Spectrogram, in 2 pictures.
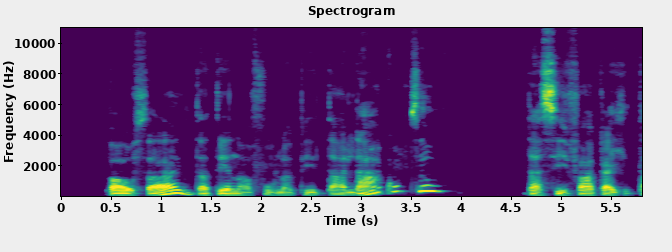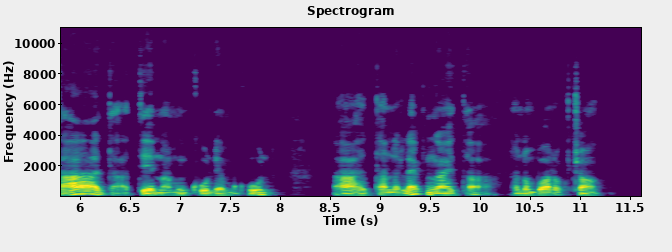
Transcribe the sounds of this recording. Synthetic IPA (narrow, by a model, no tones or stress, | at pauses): b̥awz̥aɲid̪at̪enəv̥uləbed̪̥a̰lakamit͡siɲə | d̪̥asifaka̰ɦit̪ad̪a̰t̪ena̰mḭŋɡunamiɡ̥ṵnə̥ | ad̪̥analakuŋajd̪a̰nanambuaɾa̰ku̥ʈ͡ʂanu̥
